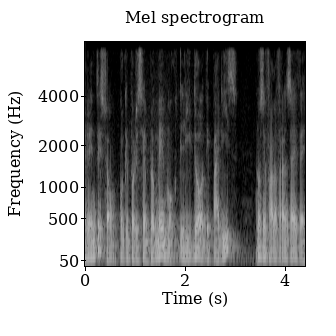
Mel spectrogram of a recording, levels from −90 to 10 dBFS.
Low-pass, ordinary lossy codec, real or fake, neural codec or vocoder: 7.2 kHz; none; real; none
